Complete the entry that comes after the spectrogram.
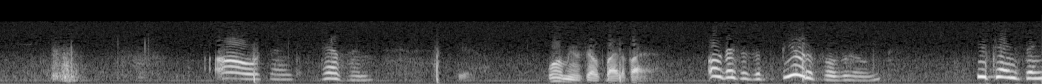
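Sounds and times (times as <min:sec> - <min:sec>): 
door closing thump: 0:00.5 - 0:00.9
speech: 0:02.2 - 0:03.8, 0:04.6 - 0:04.9, 0:05.5 - 0:08.9, 0:09.8 - 0:10.4.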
